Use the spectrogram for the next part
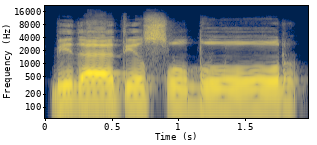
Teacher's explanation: Sudur terpengaruh oleh tebalnya huruf shad. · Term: Menebalkan pengucapan huruf dal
